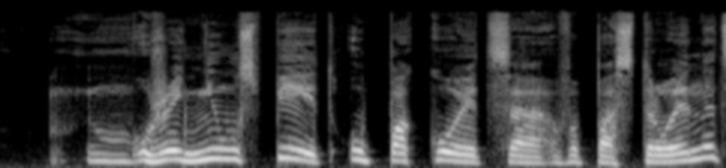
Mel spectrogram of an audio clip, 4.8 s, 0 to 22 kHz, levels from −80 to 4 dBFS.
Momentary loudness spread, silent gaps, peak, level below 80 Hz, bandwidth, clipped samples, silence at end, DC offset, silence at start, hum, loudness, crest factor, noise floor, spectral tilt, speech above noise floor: 9 LU; none; 0 dBFS; -52 dBFS; 16.5 kHz; under 0.1%; 0 s; under 0.1%; 0.35 s; none; -14 LUFS; 14 dB; -44 dBFS; -5.5 dB/octave; 30 dB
